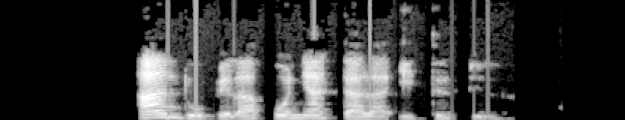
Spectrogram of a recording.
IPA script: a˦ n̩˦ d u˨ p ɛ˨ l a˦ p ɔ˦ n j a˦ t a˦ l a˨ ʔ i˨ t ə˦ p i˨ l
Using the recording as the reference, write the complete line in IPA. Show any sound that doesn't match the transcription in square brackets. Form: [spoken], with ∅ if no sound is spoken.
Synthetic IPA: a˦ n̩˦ d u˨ p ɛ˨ l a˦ p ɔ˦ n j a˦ t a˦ l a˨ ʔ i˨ t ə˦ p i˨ l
